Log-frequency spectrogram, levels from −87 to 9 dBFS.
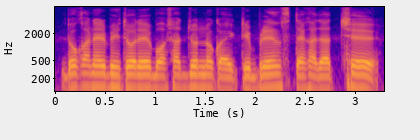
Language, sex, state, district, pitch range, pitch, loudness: Bengali, male, West Bengal, Cooch Behar, 115-125 Hz, 120 Hz, -14 LUFS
